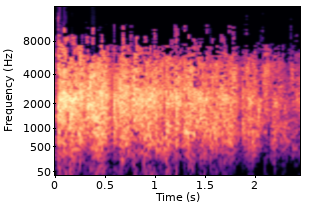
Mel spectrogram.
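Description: Sustained audience applause welcoming a speaker to the stage at an event in a seaside city, a dense wash of many hands clapping at once, loud and steady with no voices over it, easing slightly toward the end.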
